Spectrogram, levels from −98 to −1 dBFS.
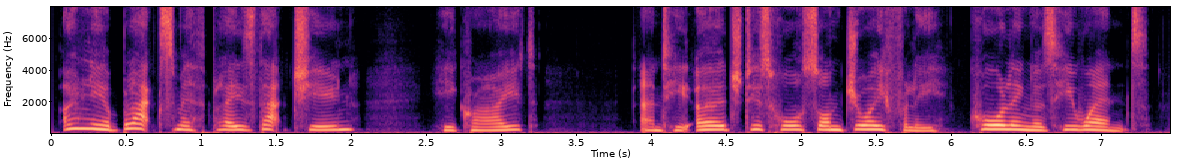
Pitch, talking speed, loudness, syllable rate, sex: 230 Hz, 155 wpm, -19 LUFS, 4.3 syllables/s, female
